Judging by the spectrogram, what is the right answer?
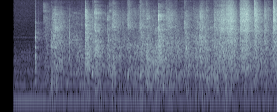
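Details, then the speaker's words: Genie belt-drive garage door opener, newly installed, after programming: low steady motor hum with light door rattles as the door closes; much quieter, smooth normal operation. "notice how much quieter the garage door opener is is now"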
